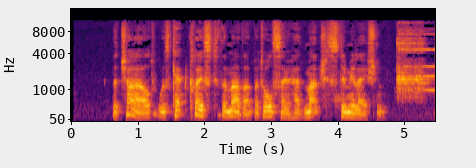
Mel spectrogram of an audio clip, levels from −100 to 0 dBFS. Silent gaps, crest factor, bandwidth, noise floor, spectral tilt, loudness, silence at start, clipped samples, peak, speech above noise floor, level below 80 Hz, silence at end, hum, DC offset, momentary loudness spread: none; 18 dB; 11.5 kHz; -59 dBFS; -3.5 dB/octave; -18 LUFS; 0.65 s; under 0.1%; -2 dBFS; 41 dB; -54 dBFS; 0 s; none; under 0.1%; 6 LU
